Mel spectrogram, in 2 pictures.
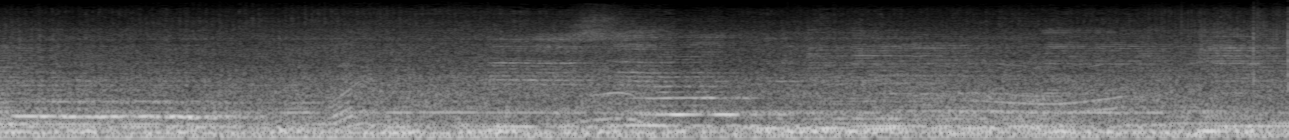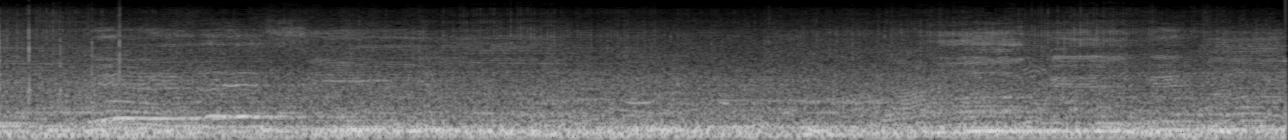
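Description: Guitar band playing live on a passing flatbed parade float, mixed with crowd voices and the truck's engine.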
